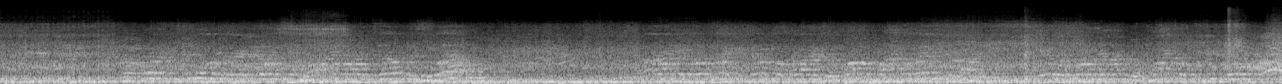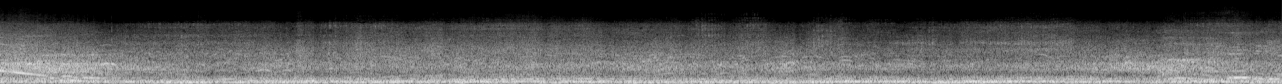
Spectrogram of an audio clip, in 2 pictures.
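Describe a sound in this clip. A crowd chatters and cheers nearby.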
